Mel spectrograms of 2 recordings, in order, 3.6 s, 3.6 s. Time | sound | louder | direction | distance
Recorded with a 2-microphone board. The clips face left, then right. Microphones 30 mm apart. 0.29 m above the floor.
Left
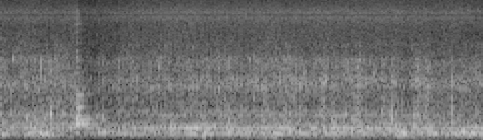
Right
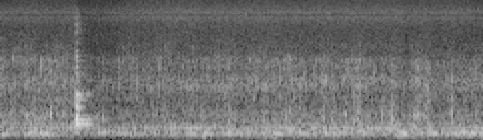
0.6 | tapping | right 9 dB | 60° right (ahead or behind) | 0.5 m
